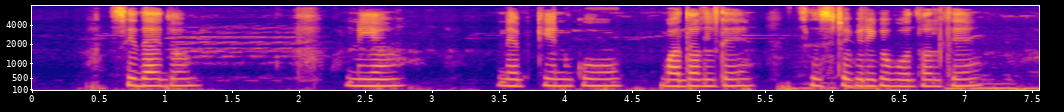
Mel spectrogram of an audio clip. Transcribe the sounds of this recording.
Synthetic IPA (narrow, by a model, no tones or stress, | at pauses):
sɪd̪ajd̪o | nija | nepkinkobəd̪əlt̪esɪsʈebɾikobəd̪əlt̪e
